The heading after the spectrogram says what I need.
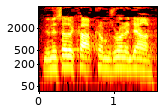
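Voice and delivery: ordinary delivery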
